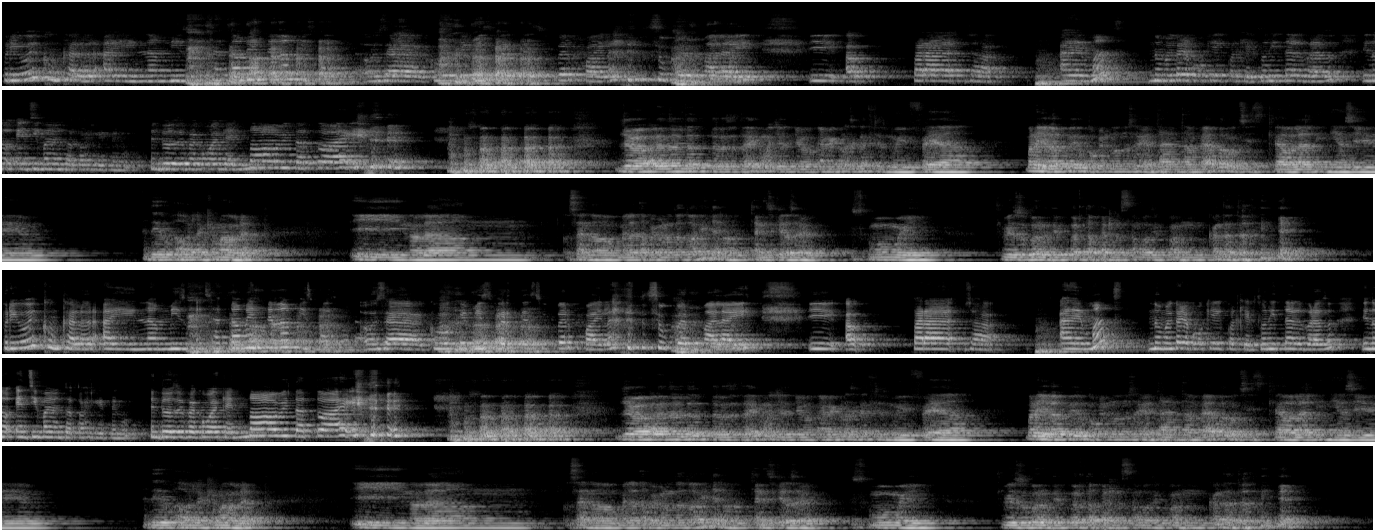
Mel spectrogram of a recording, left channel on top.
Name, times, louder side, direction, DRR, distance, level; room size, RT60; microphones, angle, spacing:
voice 1, 0.0-5.3 5.6-8.6 9.1-9.9 10.6-11.1 11.5-17.8 18.1-18.2, right 4 dB, 80° right, 6 dB, 0.3 m, -24 dB
voice 2, 1.8-3.3 4.3-5.3 6.7-6.8 7.1-7.4 18.2-23.4 24.0-27.9 28.9-30.0 30.9-32.8 33.1-35.6 35.9-36.7 37.4-40.4, equal, 30° left, -5 dB, 0.9 m, -24 dB
Drum, 10.3-13.0, left 1 dB, 50° right, 0.9 m, -37 dB
3.1 x 2.2 x 3.3 m, 1.2 s
head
